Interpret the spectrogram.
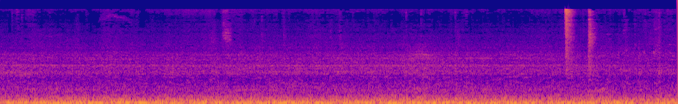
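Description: Steady low rumble of a OUIGO high-speed train in motion, heard from inside the passenger cabin, with two short clicks close together near the end.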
